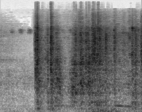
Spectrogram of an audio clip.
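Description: Harley-Davidson Shovelhead engine cranks and fires after a quiet moment, bursting into a loud, rough, uneven idle up close that keeps running unsteadily.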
